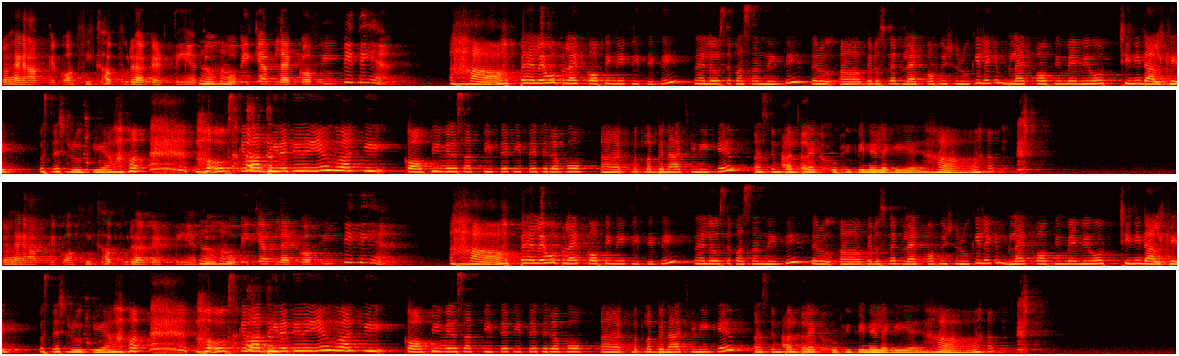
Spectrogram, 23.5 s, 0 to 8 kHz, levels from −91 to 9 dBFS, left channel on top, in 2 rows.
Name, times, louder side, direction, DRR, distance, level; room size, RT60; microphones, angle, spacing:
voice 1, 0.0-3.9 14.0-14.3 19.5-20.1 21.6-21.8, left 3 dB, 40° left, 8 dB, 2.3 m, -37 dB
voice 2, 2.0-2.3 4.5-11.8 12.1-19.9 20.2-22.0, equal, 5° left, 8 dB, 0.8 m, -31 dB
28.0 x 23.5 x 6.4 m, 0.83 s
head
